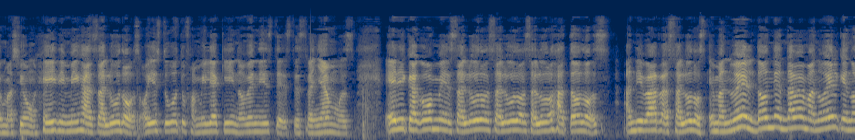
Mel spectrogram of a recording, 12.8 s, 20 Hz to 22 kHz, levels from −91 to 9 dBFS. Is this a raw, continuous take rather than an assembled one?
no; 1 cut; at 9.2 s

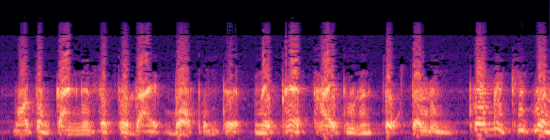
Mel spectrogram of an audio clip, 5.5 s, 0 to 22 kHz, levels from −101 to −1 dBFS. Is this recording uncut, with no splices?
no; 2 cuts; at 2.5 s, 4.6 s

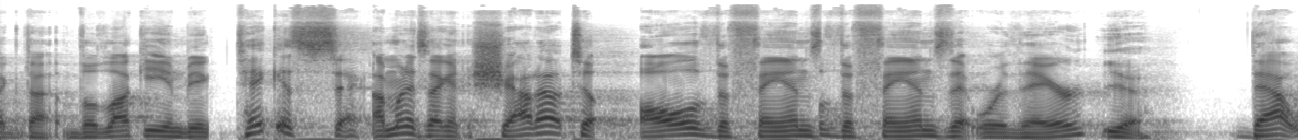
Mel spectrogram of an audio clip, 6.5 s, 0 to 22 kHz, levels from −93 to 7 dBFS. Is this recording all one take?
no; 3 cuts; at 1.0 s, 2.1 s, 4.1 s

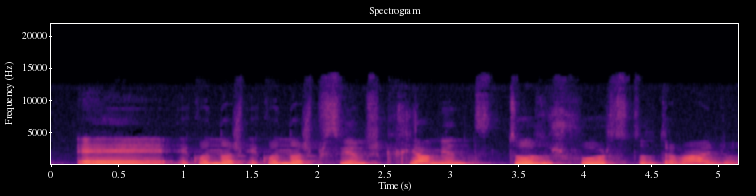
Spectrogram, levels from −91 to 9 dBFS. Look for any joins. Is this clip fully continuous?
no; 1 cut; at 1.4 s

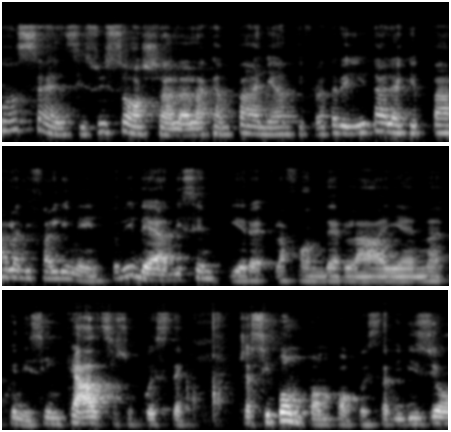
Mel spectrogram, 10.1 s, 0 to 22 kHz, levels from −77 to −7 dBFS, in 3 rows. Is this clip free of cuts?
yes; 0 cuts

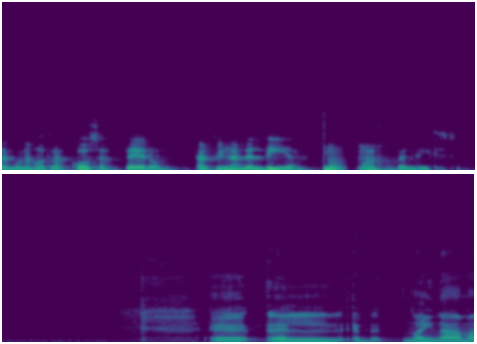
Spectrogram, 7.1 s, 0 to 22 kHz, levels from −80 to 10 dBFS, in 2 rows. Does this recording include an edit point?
yes; 1 cut; at 1.4 s

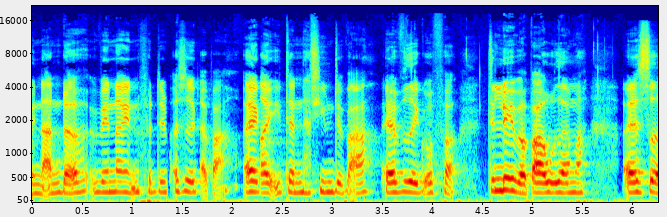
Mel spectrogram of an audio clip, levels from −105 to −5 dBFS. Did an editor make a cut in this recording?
yes; 4 cuts; at 1.3 s, 1.7 s, 2.3 s, 2.8 s

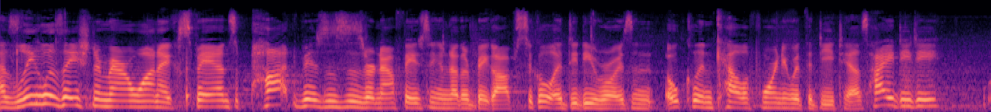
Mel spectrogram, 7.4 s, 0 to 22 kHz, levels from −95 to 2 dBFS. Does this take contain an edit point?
no; 0 cuts

